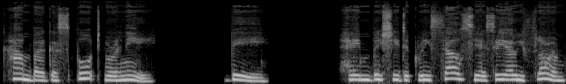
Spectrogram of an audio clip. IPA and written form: hamˈbʊʁɡɐ ˌʃpɔʁt fɛɐ̯ˈʔaɪ̯n (Hamburger Sport-Verein e.V)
